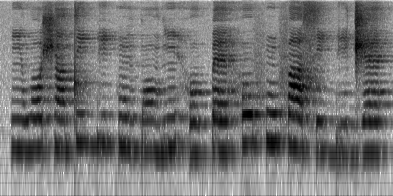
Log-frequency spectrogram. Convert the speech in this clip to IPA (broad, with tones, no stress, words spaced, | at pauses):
ĩ˨wɔ˧ʃã˧ti˦ ɡ͡bi˦˨kũ˧ ɡ͡bɔ̃˧ɡĩ˧ ho˨k͡pɛ˧ ho˦fũ˦fa˦˨ si˧ɡ͡bi˧d͡ʒɛ˦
